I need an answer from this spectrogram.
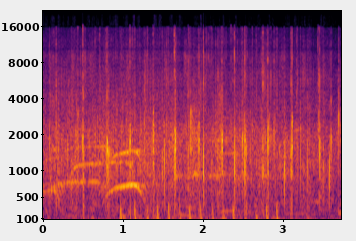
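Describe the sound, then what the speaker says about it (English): Applause from an audience, dense and steady clapping throughout, with a few brief tonal sounds layered in the background. "Please give her another round of applause."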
